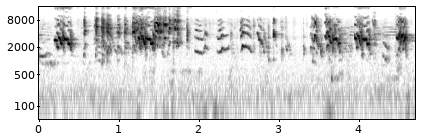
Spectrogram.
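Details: Breeding pair of budgerigars producing sharp, clipped chirps and squawky high notes in quick broken phrases, with a brief quiet gap before a final run of calls.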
